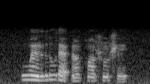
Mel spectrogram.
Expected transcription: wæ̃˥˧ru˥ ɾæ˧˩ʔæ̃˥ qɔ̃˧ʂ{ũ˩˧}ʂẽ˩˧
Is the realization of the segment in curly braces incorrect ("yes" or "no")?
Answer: yes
